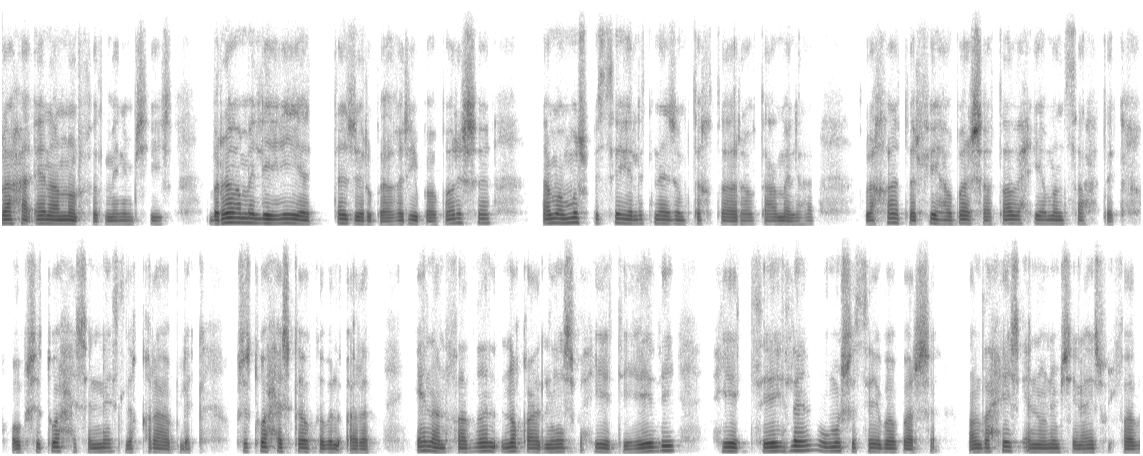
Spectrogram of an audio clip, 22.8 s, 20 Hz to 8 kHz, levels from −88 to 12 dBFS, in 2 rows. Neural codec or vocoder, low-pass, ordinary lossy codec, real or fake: codec, 16 kHz, 8 kbps, FunCodec, trained on LibriTTS, 25 frames a second; 7.2 kHz; Opus, 32 kbps; fake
